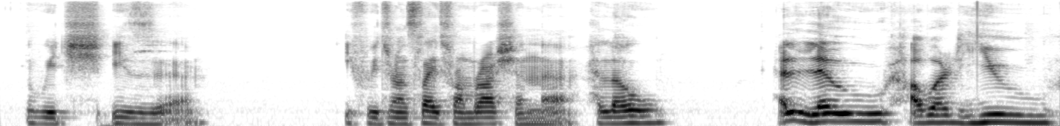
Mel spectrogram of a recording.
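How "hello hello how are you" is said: slow put-on Indian English accent. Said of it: "in Indian accent".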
